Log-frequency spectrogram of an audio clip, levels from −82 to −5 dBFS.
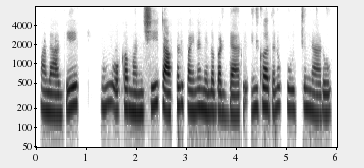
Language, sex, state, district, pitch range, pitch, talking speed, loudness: Telugu, female, Telangana, Hyderabad, 180-210 Hz, 190 Hz, 90 wpm, -20 LUFS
